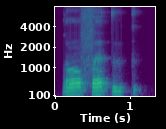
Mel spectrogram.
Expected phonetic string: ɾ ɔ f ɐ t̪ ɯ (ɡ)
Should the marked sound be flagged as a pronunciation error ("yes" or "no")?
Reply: yes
